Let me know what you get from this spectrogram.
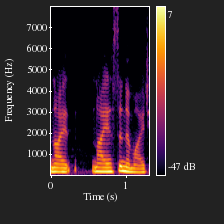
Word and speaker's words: niacinamide: The serums were a relatively new The Super Pure, which is niacinamide, which I can never pronounce, but it's basically just niacinamide. Yeah, I said it right.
